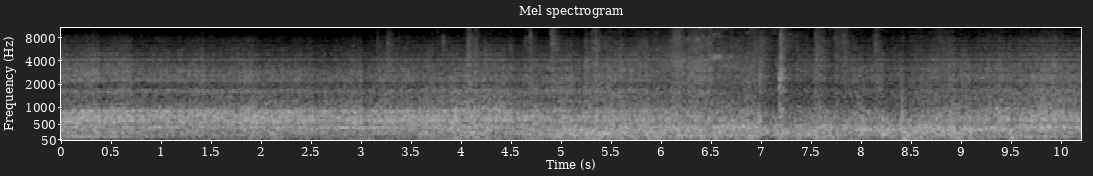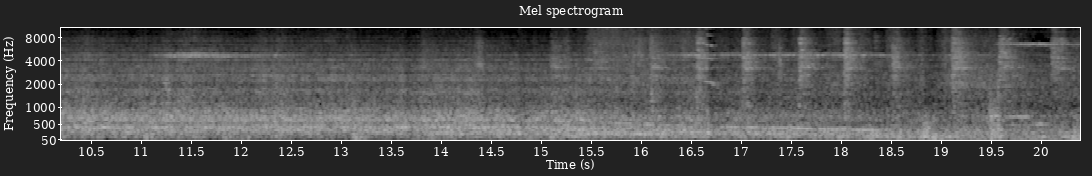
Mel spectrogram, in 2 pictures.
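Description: Saltsjöbanan Class C10 electric train heard from inside the carriage, rolling steadily and then slowing as it pulls into a station. A whine falls in pitch as it slows. In the last few seconds there are more frequent clicks of the wheels over rail joints and points, and a few brief high squeals.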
